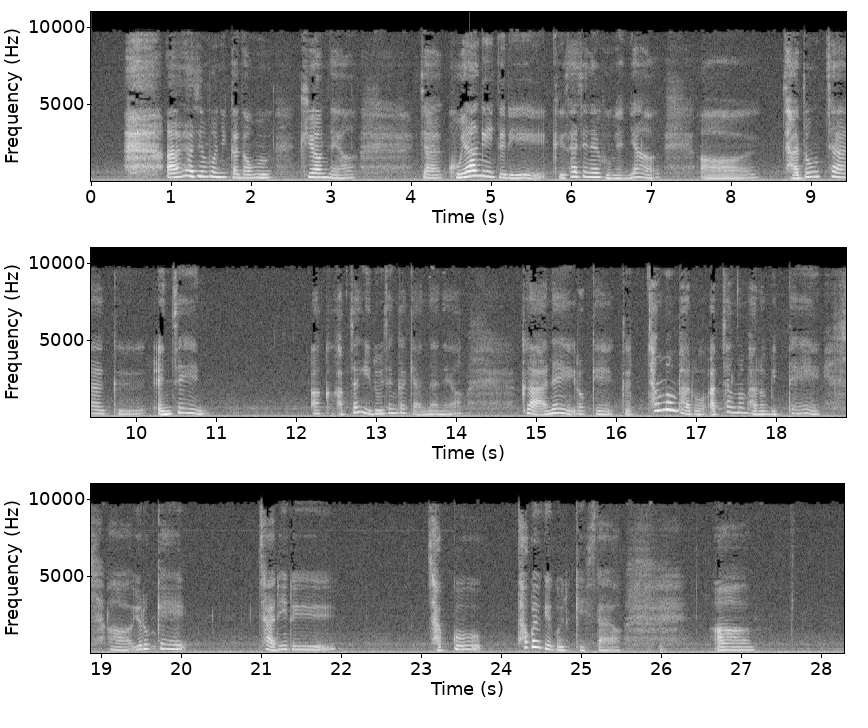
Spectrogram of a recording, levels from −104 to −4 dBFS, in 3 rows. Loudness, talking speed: -20 LUFS, 180 characters per minute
